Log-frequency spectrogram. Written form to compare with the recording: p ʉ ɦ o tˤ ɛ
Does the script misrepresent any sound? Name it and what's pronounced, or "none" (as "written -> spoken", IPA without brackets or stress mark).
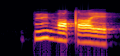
o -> ɔ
